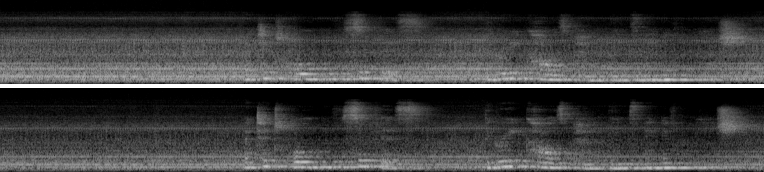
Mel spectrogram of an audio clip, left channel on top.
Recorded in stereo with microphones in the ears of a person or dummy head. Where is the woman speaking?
80° right, 0.9 m.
